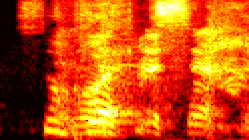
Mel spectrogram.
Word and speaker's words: suplex: And, you know, and I'll show him what we call that move, a souffle. – Suplex. – Suplex. – The X is, yeah, in wrestling, the X is pronounced.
